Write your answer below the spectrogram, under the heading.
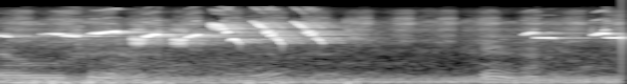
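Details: Captive double-collared seedeaters (coleiros) singing, played to stimulate other birds; a quick high warbled phrase of sweeping whistles and rapid buzzy down-slurred notes, then short clipped notes, with a low hum beneath.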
